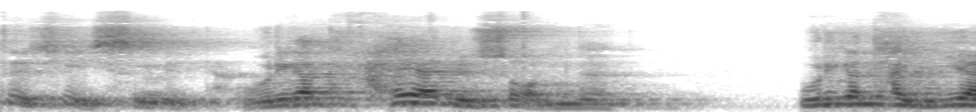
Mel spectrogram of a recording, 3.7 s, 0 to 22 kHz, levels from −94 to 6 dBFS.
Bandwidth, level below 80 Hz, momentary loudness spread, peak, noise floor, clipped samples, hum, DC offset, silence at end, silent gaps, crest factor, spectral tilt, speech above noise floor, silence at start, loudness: 15.5 kHz; -72 dBFS; 12 LU; -10 dBFS; -62 dBFS; under 0.1%; none; under 0.1%; 0 s; none; 18 dB; -5 dB/octave; 35 dB; 0 s; -28 LUFS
